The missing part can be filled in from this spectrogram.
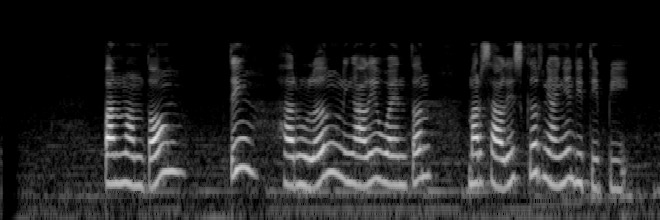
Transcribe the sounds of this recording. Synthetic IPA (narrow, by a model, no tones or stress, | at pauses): panːɔnt̪ɔŋ | t̪ɪŋ | haɾuləŋniŋaliwɛnt̪ɔn | marsalɪskərɲaɲedit̪ipi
